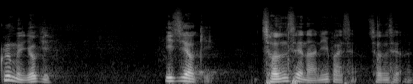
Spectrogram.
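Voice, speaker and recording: A man at a fairly quick pace. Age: young. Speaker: real estate law exam lecturer. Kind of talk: lecture. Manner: fast; animated.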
